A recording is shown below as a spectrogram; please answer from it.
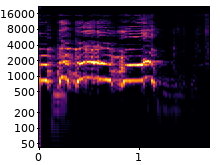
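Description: Prize-winning roosters from a good breeding line crow loudly and close by, one long harmonic cock-a-doodle-doo rising and holding for about a second before trailing off into quieter background calls.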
